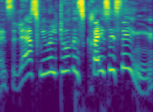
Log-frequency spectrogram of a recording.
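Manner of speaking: put-on high-pitched villainous German accent. Imitating an actor's film villain: imitating Dieter Laser's movie villain accent. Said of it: "Nazi accent, not German accent, Nazi accent".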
